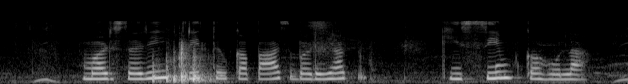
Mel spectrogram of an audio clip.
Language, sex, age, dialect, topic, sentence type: Bhojpuri, female, 18-24, Western, agriculture, statement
